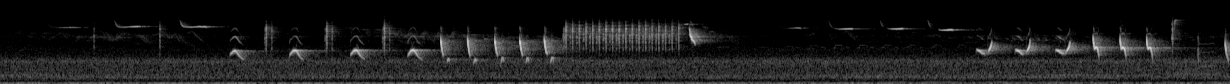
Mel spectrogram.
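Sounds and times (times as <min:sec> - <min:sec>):
thrush nightingale singing: 0:00.0 - 0:12.2.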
